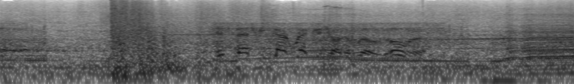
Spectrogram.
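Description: Tyres screech as a car slides through a turn.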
